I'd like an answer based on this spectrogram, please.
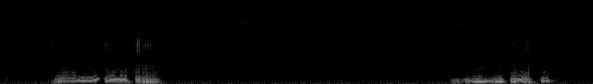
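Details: Sleeping French Bulldog puppy Milo, resting in bed, gives rough, low snores in two rattling bouts of about a second each with quiet breathing gaps between, set against faint indoor hiss.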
